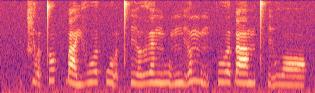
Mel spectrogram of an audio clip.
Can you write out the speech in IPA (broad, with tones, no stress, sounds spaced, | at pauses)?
t͡ɕ ṵ˧˨ ə̯ t̪ o˦˥ t̚ ɓ a˧˩ j v u˧ ə̯ k w ṵ˧˨ ə̯ t̪ʰ i˧˩ ə̯ ɣ ɛ˧ ŋ v ṵ˧˨ ŋ ḭ˧˥ ə̯ m ṵ˧˨ ŋ k u˧ ə̯ ɗ aː˧ m t̪ʰ ḭ˧˨ v ɔ˨˩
